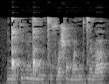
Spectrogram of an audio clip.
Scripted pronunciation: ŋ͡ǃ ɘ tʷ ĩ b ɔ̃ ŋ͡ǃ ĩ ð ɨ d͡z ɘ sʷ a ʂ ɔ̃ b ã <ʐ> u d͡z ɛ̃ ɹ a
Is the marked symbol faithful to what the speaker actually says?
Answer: no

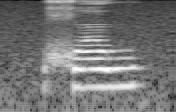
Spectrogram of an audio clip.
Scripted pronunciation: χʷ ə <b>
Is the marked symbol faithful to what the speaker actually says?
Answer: no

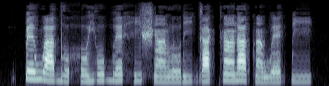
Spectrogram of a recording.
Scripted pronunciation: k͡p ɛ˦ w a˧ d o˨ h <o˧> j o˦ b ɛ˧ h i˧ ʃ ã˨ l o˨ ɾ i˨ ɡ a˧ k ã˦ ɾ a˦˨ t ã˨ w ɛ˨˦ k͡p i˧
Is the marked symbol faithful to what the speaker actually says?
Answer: yes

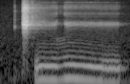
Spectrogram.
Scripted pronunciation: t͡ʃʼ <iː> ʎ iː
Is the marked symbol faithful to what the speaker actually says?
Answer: yes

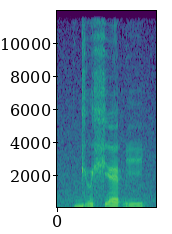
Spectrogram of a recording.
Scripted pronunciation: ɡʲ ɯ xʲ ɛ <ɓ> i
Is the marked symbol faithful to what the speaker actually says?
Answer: yes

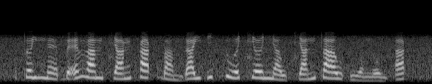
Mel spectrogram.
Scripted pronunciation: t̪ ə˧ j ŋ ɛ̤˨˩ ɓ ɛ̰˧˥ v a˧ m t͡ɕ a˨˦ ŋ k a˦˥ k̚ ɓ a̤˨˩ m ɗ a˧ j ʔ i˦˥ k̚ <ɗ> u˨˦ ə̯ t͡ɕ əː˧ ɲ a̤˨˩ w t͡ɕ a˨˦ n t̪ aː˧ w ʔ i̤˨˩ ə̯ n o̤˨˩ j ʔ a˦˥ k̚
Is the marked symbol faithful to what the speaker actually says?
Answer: yes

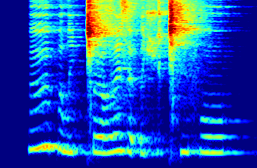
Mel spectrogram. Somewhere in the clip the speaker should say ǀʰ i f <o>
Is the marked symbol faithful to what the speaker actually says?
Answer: yes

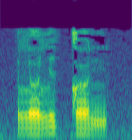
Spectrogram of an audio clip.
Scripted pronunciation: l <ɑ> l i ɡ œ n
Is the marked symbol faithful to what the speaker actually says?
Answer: no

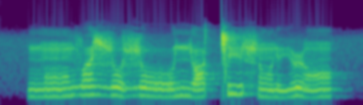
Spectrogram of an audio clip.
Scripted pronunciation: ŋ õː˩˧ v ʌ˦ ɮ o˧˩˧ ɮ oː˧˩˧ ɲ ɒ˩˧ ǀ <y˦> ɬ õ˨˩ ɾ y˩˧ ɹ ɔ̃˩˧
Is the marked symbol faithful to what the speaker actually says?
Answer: yes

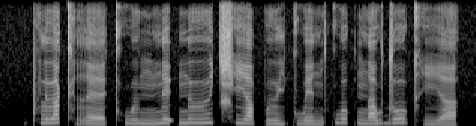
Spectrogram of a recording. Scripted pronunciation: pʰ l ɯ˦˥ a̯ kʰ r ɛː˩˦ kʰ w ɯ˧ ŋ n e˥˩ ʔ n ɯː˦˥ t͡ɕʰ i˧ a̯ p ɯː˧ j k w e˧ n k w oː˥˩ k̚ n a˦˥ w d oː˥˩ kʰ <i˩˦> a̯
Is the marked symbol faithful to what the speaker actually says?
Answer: no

